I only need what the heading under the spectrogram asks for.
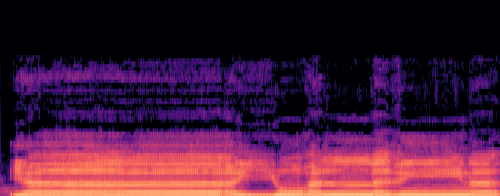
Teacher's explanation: یا کے اوپر چھوٹی مد ہے، 3 الف کے برابر کھینچ کر پڑھیں گے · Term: یا مدہ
